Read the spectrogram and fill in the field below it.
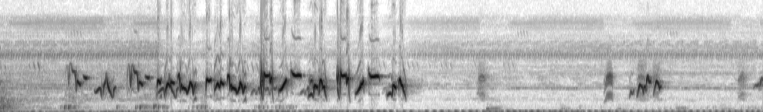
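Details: Sooty-headed bulbul making its noisy call, meant to make wild and caged bulbuls respond: a fast run of about a dozen bubbly chirped notes, then quiet with a few scattered chirps, over a steady low hum.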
